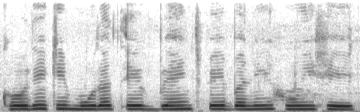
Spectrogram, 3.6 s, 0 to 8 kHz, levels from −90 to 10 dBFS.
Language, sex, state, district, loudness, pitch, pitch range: Hindi, female, Madhya Pradesh, Bhopal, -13 LUFS, 245 Hz, 240-250 Hz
